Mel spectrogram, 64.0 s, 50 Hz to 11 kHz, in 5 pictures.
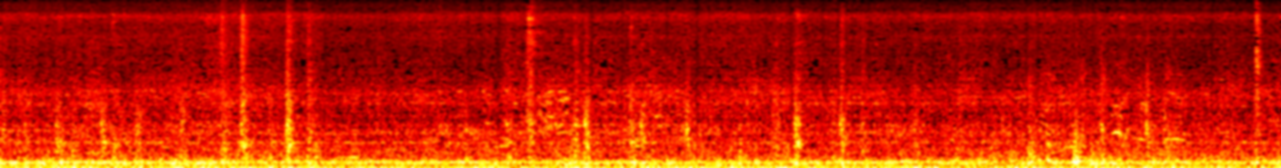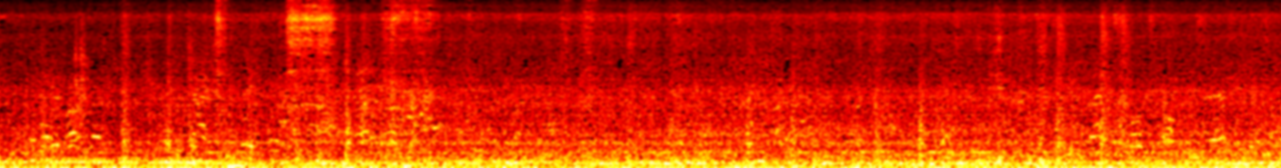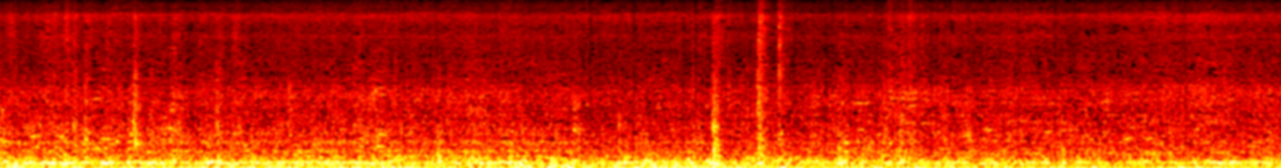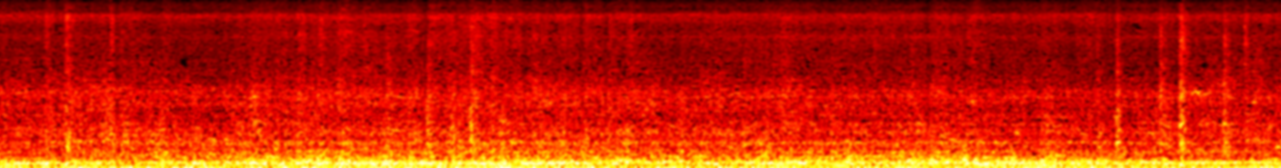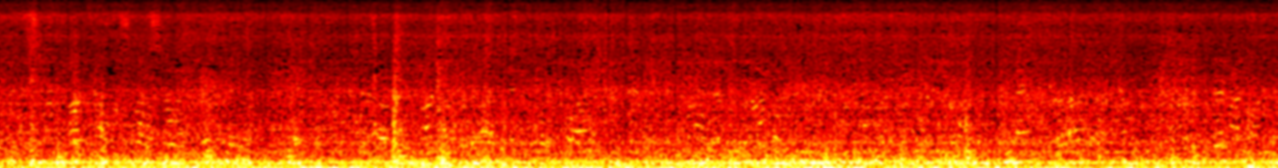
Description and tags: On a train. recorded between 2 wagons. Java, Indonesia.
- Recorded with iPod with iTalk internal mic.
field-recording, indonesia, train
